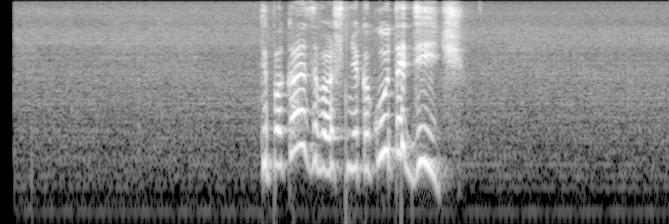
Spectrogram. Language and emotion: Russian, angry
